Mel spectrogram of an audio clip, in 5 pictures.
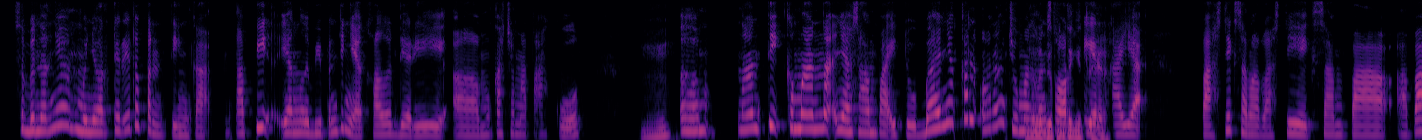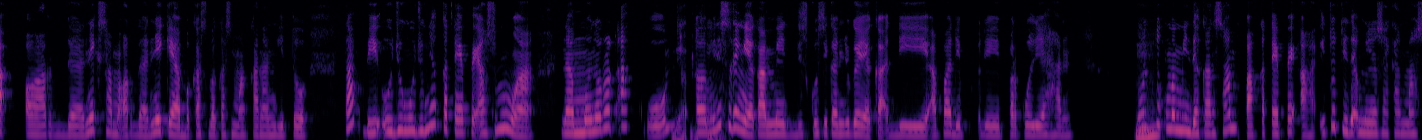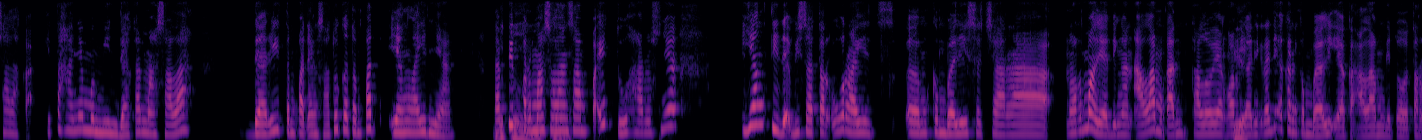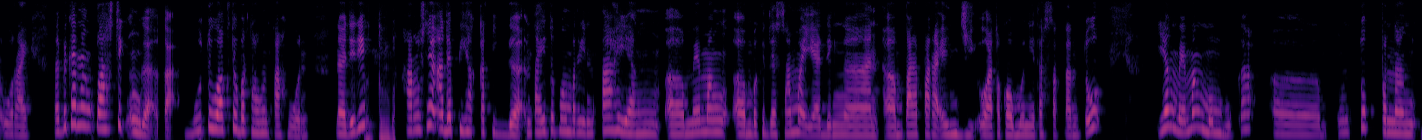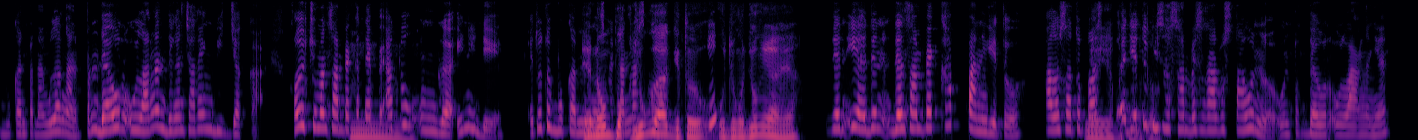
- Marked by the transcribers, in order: other background noise; in English: "NGO"
- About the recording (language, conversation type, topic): Indonesian, podcast, Kebiasaan sederhana apa saja yang bisa kita lakukan untuk mengurangi sampah di lingkungan?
